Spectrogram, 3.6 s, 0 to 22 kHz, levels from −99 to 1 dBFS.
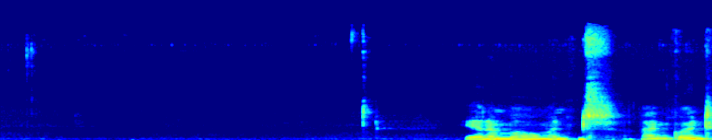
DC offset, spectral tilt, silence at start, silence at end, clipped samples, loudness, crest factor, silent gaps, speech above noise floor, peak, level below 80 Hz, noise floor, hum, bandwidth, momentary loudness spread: under 0.1%; -5 dB/octave; 1.8 s; 0 s; under 0.1%; -39 LUFS; 20 dB; none; 48 dB; -24 dBFS; -70 dBFS; -86 dBFS; none; 17.5 kHz; 21 LU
